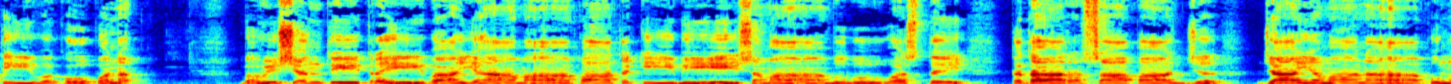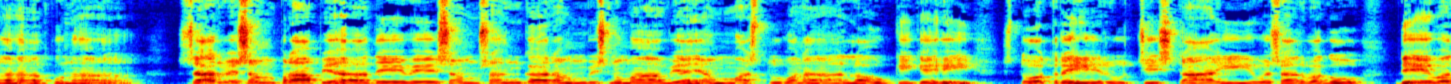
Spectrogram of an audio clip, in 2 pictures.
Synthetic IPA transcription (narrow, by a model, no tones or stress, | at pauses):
t̪iːʋɐkoːpɐnɐ | bʱɐʋiʃjɐnt̪it̪ɾɐɦibʱaːjɐɦamɐɦaːpaːt̪ɐkibʱiɦisɐmaɦabʱɐbʱuʋɐst̪eː | t̪ɐt̪ʰaːɾɐsaːpaːd͡ʒjɐd͡ʒaːjɐmaːnɐɦɐpunɐɦɐ̆punɐɦɐ | sɐɾʋesɐmpɾaːpjɐɦɐd̪eːʋeːʃɐmsɐŋkɐɾɐmʋiʃnumɐʋjɐjɐmːɐst̪uʋɐnɐɦlɐwkikeɦist̪oːt̪ɾɐɦiɾuːt͡ʃiʃʈaːiːʋɐsɐɾʋɐɡoːd̪eːʋɐ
